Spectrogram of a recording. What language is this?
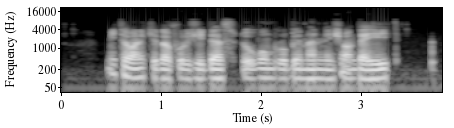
Persian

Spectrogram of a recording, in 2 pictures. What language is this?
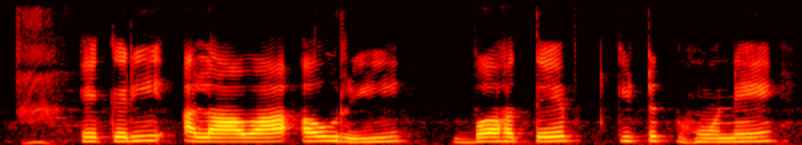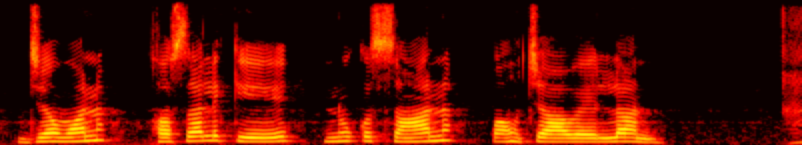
Bhojpuri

